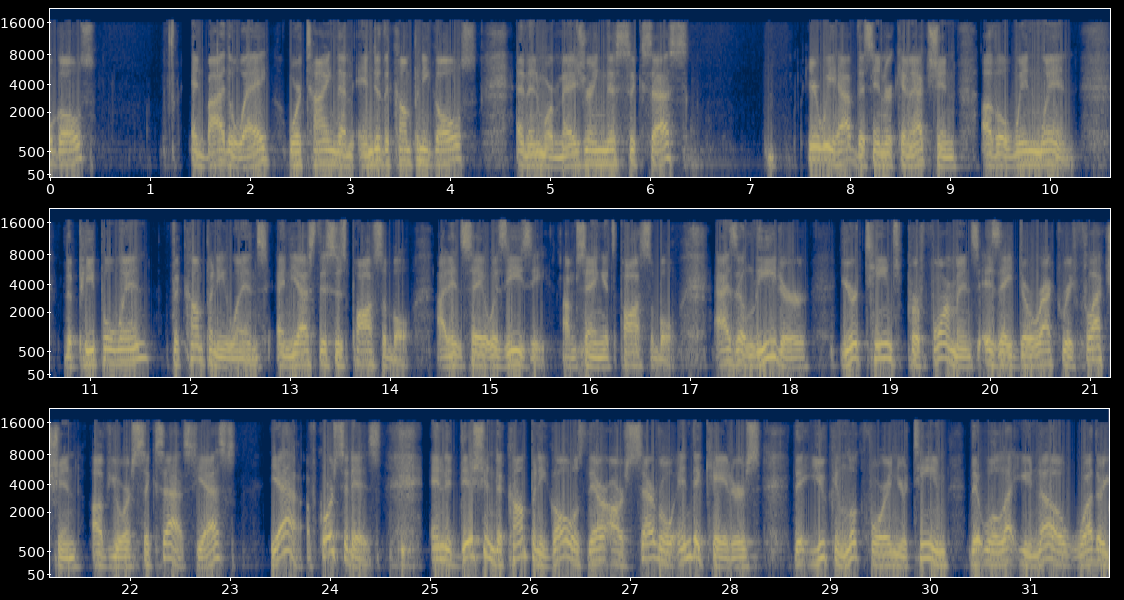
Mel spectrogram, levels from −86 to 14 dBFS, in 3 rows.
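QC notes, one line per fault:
Throughout: planar audio read as interleaved. The speech carries a steady robotic buzz at about 92 Hz, with no clear octave shift and a normal overall pace. Each 10.88 ms block stores all left samples and then all right samples, but playback reads it as alternating pairs. Each block's left half and then its right half play at double speed. Because the blocks are so short, the switching at 91.9 Hz is heard as buzz rather than raised pitch.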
